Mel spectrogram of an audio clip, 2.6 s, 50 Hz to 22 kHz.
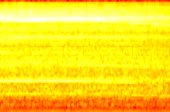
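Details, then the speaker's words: Miele Revolution 700 vacuum running on carpet: loud steady suction roar with thin constant high whine on top; owner suspects motor bearings, wondering if getting worse. "oh so these are these are all working are those bearings getting worse is it just me"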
